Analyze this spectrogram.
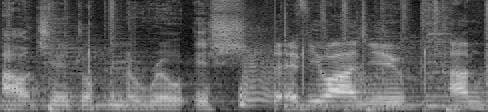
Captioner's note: imitates farting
